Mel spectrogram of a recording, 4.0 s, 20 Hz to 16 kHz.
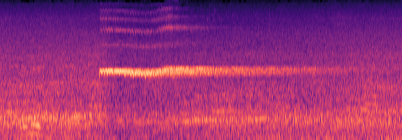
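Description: Referee's whistle in a wrestling bout: one long blast that starts sharply about a second in, then carries on more weakly for about two more seconds. It stops the bout as the score reaches 10-0 for a technical fall. Arena crowd noise continues underneath.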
